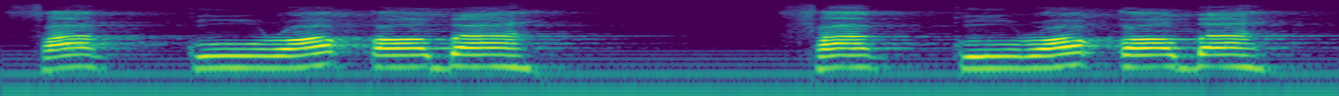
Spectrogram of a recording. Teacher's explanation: Maka fakku raqabah dalam keadaan dua tafkhim ra dan qaf · Maka di sini fa harf muraqqaqah dan kaf muraqqaqah. Kecuali ra dalam keadaan mufakhamah, raqabah, fakku raqabah, dan qaf mufakhamah.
